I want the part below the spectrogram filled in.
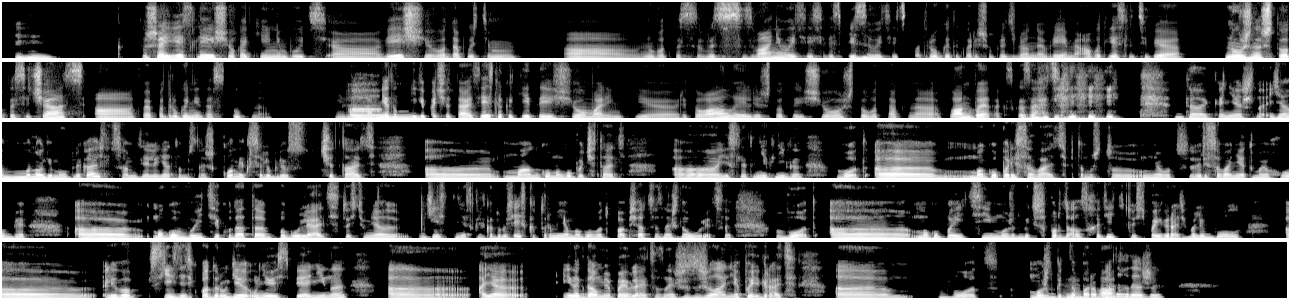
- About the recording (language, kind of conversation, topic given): Russian, podcast, Что в обычном дне приносит тебе маленькую радость?
- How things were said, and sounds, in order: tapping; other background noise; laughing while speaking: "так сказать?"; laugh; in Japanese: "мангу"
